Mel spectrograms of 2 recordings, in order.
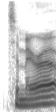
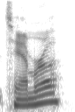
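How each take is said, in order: First: Tamara said as tuh-MAIR-uh; Tamara rhyming its middle with "air"; stressed second syllable. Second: Tamara said as TAM-er-uh; Tamara opening on a short "tam"; stressed first syllable. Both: Shown as a demonstration. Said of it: "how to properly pronounce her name".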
